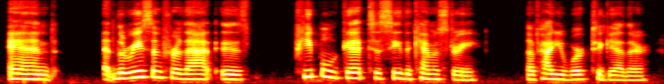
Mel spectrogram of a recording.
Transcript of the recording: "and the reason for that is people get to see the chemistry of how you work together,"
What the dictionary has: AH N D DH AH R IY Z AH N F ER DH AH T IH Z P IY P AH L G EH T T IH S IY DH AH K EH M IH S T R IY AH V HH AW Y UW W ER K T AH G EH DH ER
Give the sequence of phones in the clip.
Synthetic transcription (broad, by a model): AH N DH AH R IY Z AH N F ER DH AH T IH Z P IY P L G EH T T IH S IY DH AH K EH M IH S T R IY AH V HH AW Y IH W ER K T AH G EH DH ER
